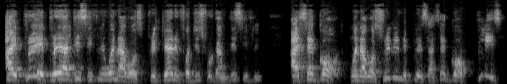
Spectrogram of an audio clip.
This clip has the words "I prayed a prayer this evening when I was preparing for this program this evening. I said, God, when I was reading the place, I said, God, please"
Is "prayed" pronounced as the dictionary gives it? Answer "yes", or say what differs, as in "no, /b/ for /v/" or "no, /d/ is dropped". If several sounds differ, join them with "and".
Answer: no, /d/ is dropped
